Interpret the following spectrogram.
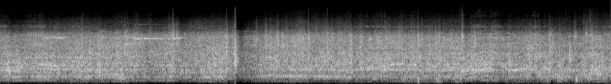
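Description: Rally car engine running hard at speed, heard from inside the cabin, with steady noise from the tyres on the gravel. A sharp knock comes a little over two seconds in, followed by a brief dip in loudness.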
